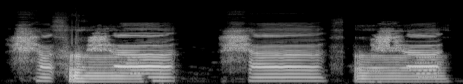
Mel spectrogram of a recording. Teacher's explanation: কণ্ঠনালীর মধ্যভাগ থেকে আমাদের এই হায়ের উচ্চারণটা হবে একটু মনে হবে যেন চাপ, উচ্চারণ একটু চাপ হচ্ছে। · টোটালি জিহ্বাটা নিচে বসে থাকবে, এদিকে নাড়াচাড়া হবে না, শুধু আলতো করে ভিতর থেকে আওয়াজটা বেরিয়ে আসবে। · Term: হায়ের মাখরাজ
